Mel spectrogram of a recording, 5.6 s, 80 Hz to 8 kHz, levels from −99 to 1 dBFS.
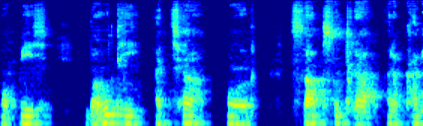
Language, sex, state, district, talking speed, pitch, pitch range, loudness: Hindi, male, Bihar, Jamui, 105 wpm, 125 Hz, 120-130 Hz, -41 LUFS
